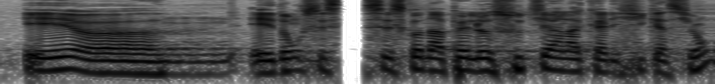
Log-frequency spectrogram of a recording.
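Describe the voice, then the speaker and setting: Fairly high in pitch, a man talks at a moderate pace with fairly even intonation. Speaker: start-up CEO. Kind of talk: conference talk. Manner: hesitant, many fillers and restarts.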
